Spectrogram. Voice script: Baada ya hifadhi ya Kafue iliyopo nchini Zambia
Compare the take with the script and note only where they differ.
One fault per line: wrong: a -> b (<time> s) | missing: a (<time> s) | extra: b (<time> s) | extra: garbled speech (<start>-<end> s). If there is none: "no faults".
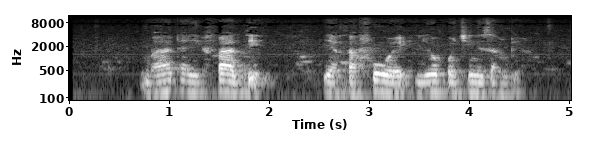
no faults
